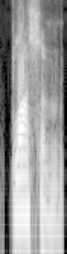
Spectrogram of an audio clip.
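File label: "blossom", American English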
